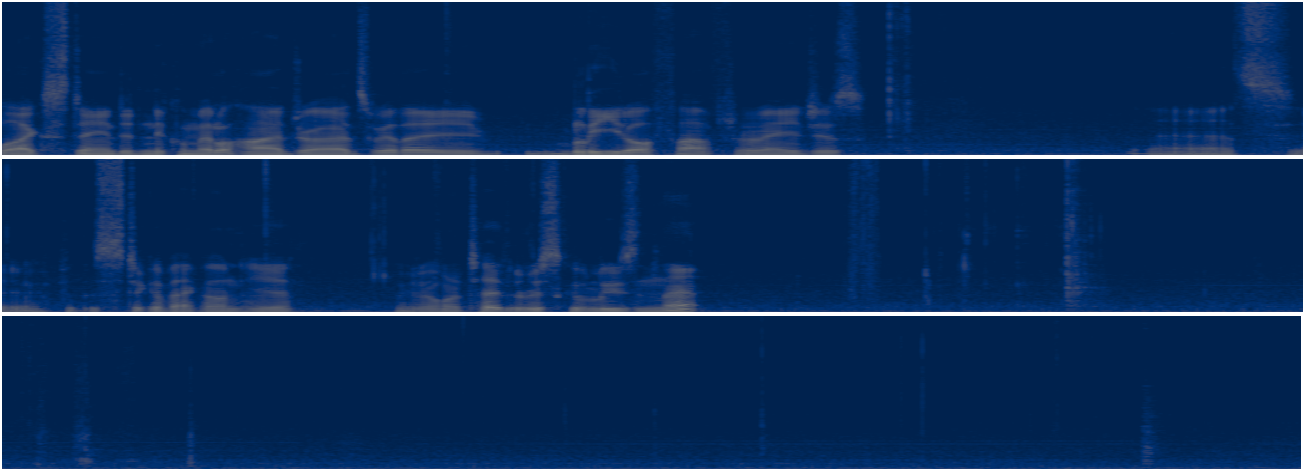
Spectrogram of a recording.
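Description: Small plastic and metal parts click and tap as they are handled.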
